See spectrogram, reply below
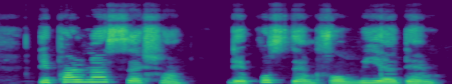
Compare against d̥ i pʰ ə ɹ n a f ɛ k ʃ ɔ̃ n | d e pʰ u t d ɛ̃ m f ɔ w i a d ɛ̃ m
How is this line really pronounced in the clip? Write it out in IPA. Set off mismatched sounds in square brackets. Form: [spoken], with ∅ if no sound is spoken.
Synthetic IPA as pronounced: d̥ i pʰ [a] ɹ n a [s] ɛ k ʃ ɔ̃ n | d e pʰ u t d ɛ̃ m f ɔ w i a d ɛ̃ m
